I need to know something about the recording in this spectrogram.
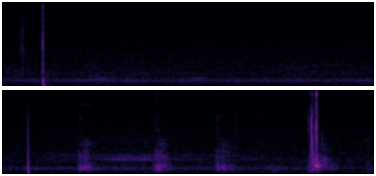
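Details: Cat coughing: four short, harsh bursts over a steady low room hum, with a couple of sharp clicks before them.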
